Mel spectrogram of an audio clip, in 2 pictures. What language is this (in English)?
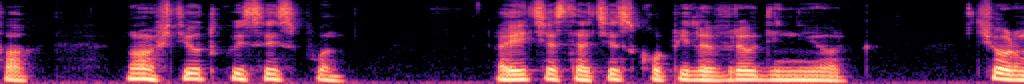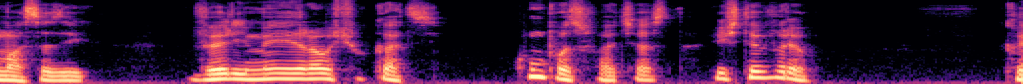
Romanian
